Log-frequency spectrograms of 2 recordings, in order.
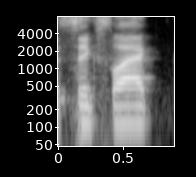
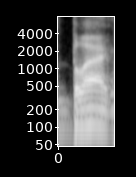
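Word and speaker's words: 6LACK: Yeah, it's like six LACK, and he gets mad on Twitter because people pronounce it Six Slack, and he's like, bro, it's not, it's Black.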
